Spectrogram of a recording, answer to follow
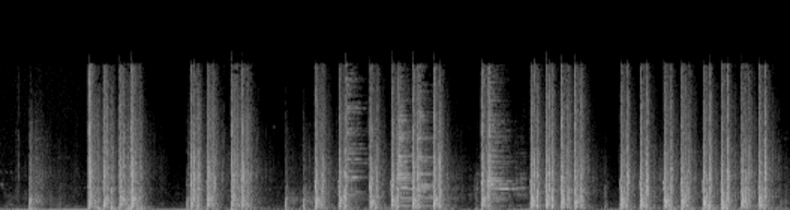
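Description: Handgun fired rapidly in quick strings of two to four shots with short pauses between groups; the first shot comes about a second in, on the draw after the start beep. Steel plate targets ring from hits.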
